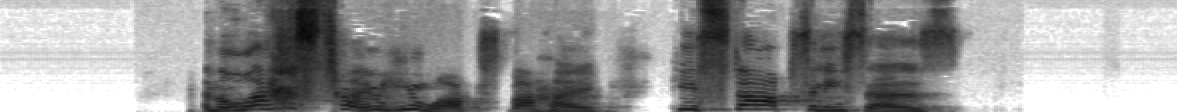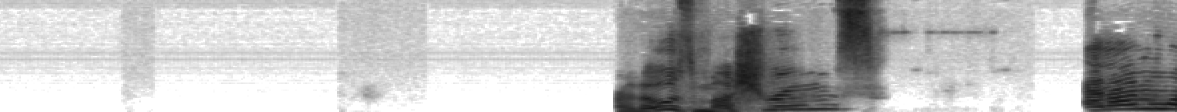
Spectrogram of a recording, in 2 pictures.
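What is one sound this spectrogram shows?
A woman speaks calmly into a microphone in short bursts with pauses, heard through an online call.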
